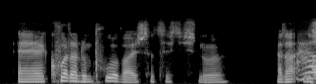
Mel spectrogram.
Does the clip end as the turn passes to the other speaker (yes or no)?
yes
